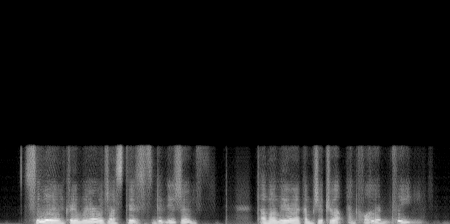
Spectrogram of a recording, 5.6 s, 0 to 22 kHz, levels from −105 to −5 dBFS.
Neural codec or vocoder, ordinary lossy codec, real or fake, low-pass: codec, 16 kHz, 0.5 kbps, FreqCodec, smaller model; none; fake; none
